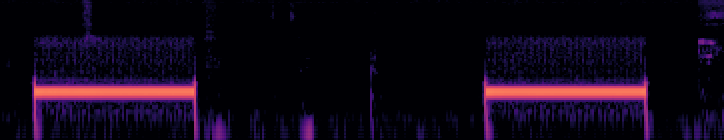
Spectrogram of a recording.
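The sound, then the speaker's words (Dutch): A telephone ringback tone sounds twice while an outgoing call connects, each steady tone lasting about a second with a long pause between, clear with no talking. “En ik ga hem gewoon even bellen.”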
